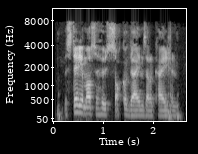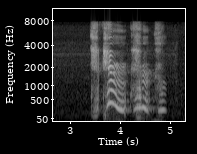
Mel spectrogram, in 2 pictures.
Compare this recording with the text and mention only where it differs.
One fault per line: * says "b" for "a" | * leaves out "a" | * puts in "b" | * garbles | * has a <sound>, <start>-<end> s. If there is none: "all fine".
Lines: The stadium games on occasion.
* puts in "also hosts soccer"
* has a throat clearing, 3.4-4.9 s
